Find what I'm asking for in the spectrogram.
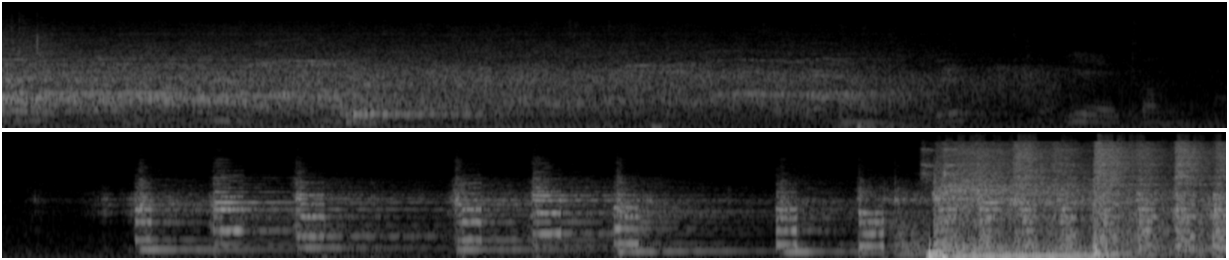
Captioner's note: applause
